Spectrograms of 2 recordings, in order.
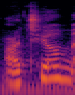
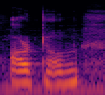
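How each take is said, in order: First: The name is said in a Russian way. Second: The name is said in an English way. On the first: The speaker calls it right. "when I heard it, it was pronounced Artyom" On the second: The speaker calls it wrong. "which I know I'm pronouncing wrong"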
